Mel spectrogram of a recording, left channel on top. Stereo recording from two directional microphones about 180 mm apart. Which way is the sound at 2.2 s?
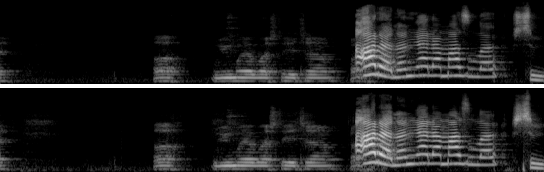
40° left (ahead or behind).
